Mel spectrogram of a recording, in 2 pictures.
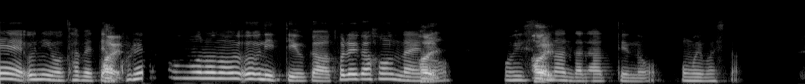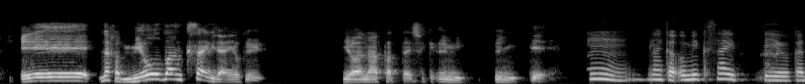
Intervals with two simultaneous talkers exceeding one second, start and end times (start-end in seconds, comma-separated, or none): none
